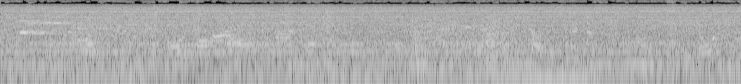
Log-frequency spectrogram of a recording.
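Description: A roller coaster train rumbles and clatters steadily along its track.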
